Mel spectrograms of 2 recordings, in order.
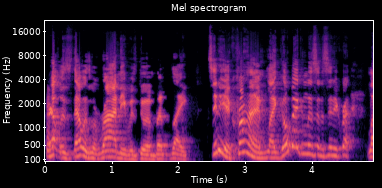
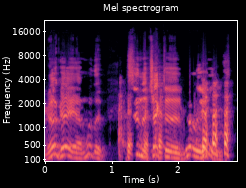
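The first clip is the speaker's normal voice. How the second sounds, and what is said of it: Imitates another person's voice. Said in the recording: “that's a good impression.”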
